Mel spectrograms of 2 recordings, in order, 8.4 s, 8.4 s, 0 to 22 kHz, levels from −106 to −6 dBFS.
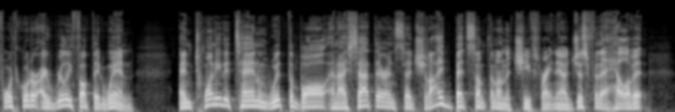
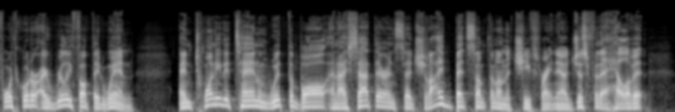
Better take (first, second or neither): neither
